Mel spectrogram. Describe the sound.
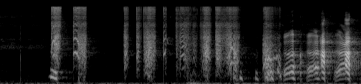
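A man imitates long, sloppy kissing: a drawn-out run of wet smacks and squeaky, sucking slurps that rise and fall in pitch for several seconds, fairly loud, with no talking.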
